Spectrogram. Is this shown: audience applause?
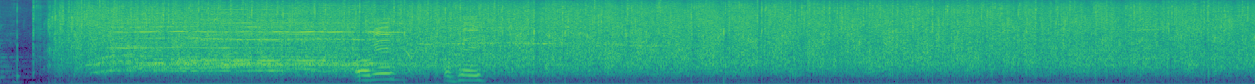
yes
